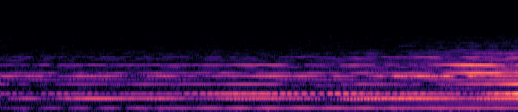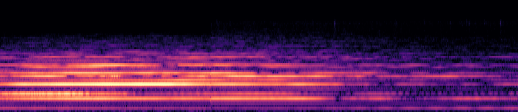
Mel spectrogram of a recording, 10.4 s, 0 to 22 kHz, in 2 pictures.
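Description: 1962 Federal Signal Model 7T outdoor warning siren sounding a steady tone for a tornado warning. It swells to its loudest about six seconds in, then falls back.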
